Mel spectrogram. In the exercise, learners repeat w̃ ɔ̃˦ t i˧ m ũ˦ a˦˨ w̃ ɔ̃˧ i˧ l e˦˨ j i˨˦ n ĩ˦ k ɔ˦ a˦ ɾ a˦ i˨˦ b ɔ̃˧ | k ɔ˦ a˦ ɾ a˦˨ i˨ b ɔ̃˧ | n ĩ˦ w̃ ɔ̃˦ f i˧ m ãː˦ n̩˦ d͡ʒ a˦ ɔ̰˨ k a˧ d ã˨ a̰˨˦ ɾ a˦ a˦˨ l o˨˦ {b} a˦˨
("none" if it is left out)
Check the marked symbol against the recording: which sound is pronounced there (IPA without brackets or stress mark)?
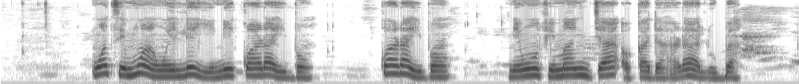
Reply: ɡ͡b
